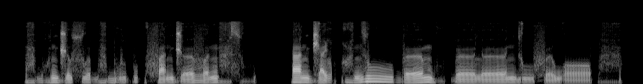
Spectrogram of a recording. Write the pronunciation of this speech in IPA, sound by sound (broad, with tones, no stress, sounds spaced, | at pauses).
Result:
a̤˨˩˦ b ɔ̤˦ n d͡ʒ œ˨˩ sʷ œ˨˩ b a̤˦ b u˩˥ l p u˦ k f a˨˩˦ n d͡ʒ œː˩˥ v ɐ˩˥ ŋ a̤˨˩ s ṳ˨˩ | a˦ n d͡ʒ a˩˥ ʎ qʷ a̤˥˨ n z uː˥˨ b œː˩˥ m b ṳ˨˩ ɓ œː˨˩ l œː˩˥ n d uː˨˩˦ f œ˩˥ w ɔː˨˩ p a̤˨˩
